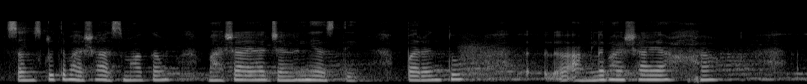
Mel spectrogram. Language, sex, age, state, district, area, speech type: Sanskrit, female, 45-60, Maharashtra, Nagpur, urban, spontaneous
